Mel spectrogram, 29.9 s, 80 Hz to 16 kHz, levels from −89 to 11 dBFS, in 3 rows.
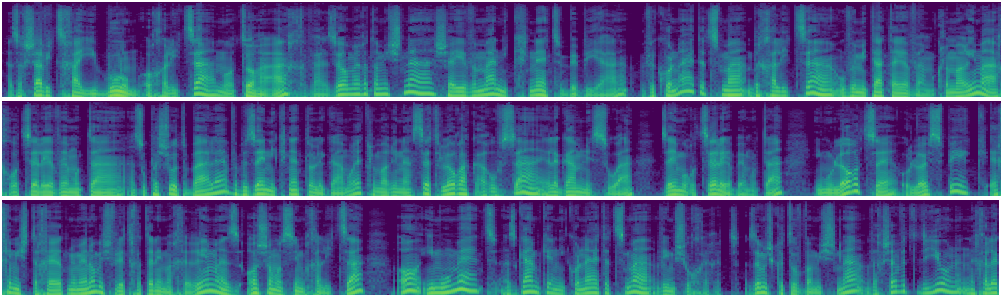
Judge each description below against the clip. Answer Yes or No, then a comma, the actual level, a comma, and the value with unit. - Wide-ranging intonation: Yes, wide, 7.0 semitones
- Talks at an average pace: No, fast, 190 wpm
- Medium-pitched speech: No, low, 120 Hz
